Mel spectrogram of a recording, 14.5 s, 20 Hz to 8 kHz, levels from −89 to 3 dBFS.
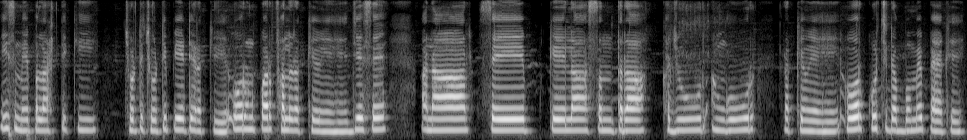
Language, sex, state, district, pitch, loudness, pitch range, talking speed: Hindi, female, Uttar Pradesh, Saharanpur, 235 Hz, -17 LUFS, 230-250 Hz, 130 wpm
